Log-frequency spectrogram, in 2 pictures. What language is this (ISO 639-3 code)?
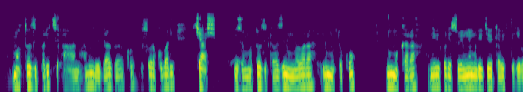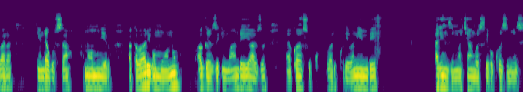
kin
